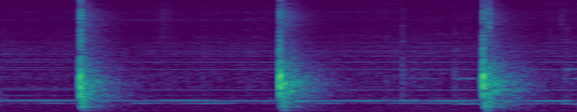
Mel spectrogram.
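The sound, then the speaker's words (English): Three sharp knocks on a wooden coffee table in a living room, less than a foot away, evenly spaced about a second apart, each a hard woody rap over a faint steady low hum, with no voices. “I presume that the knocking would be on the coffee table, sitting less than a foot away.”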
